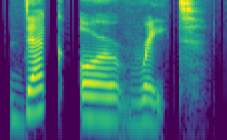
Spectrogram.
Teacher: The stress is on the first syllable, deck.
